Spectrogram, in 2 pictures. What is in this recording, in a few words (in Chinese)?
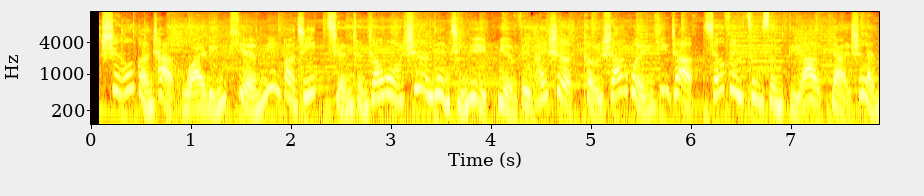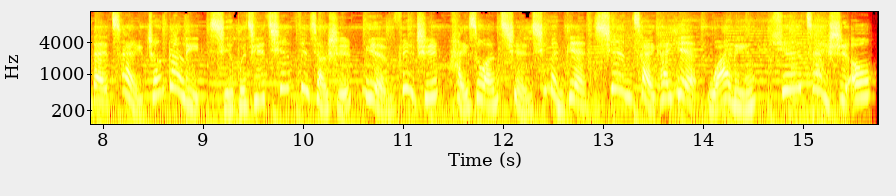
广告 节日 广场 激情; 女; 世欧广场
